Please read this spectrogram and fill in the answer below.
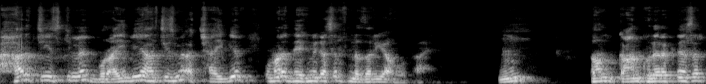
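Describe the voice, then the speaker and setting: This man's voice sits fairly high, with vocal fry and ordinary pitch variation. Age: 60s. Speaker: yoga teacher and local businessman. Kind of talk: interview.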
